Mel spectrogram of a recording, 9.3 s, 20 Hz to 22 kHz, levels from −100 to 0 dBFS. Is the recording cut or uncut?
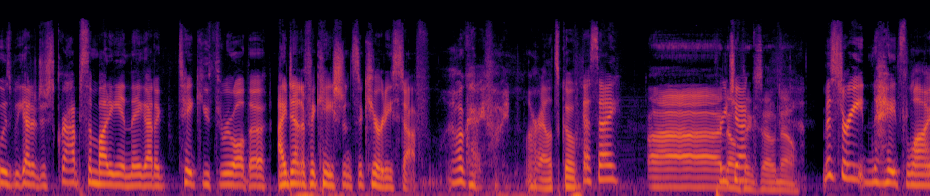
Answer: cut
